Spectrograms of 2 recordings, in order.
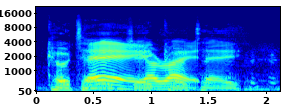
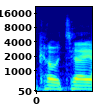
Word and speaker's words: Cot: How do you say your last name? Cot. I thought I was gonna butcher it by saying Cotay.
